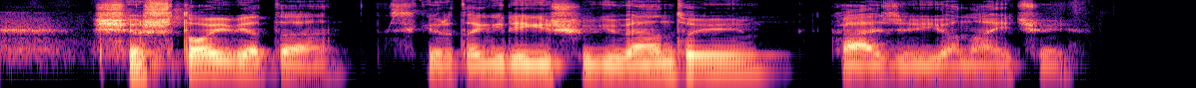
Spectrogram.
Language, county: Lithuanian, Kaunas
